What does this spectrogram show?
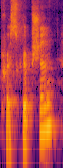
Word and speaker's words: prescription: i don't think so i think pretty much is entirely a unstressed reduced vowel in the beginning with that schwa prescription um if you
